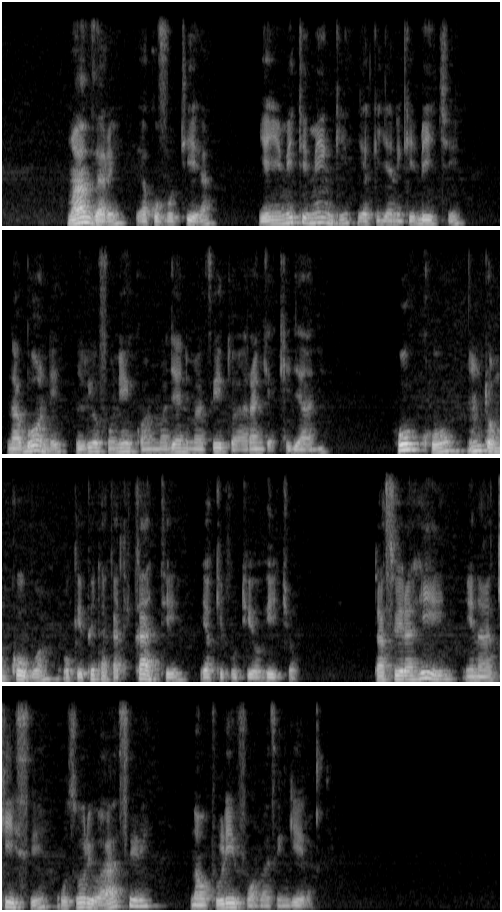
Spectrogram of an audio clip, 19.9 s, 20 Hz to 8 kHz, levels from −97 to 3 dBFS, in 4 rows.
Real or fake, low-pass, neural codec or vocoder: real; 7.2 kHz; none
